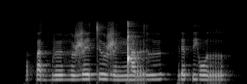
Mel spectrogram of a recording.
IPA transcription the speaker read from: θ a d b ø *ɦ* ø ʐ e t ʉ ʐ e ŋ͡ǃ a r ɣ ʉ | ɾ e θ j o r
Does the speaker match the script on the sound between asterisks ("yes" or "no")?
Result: yes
